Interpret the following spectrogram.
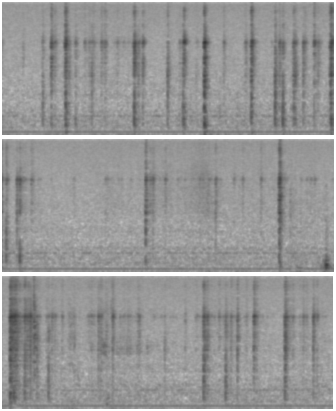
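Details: Philips console stereo receiver on auxiliary input, no program playing; random sharp crackles and pops over faint hum from both speakers, mostly one channel; intermittent crackling and popping, source not yet found.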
